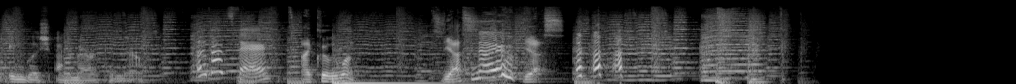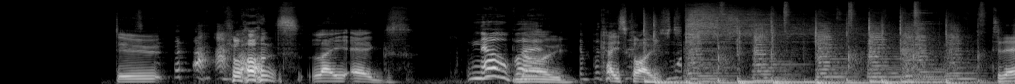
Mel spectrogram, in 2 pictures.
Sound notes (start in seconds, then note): 5.7 she laughs; 11.6 laughs; 11.8 woman laughs; 16.5 lively big band music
